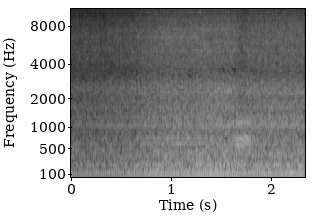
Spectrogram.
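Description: Truck engine running steadily, powering the hydraulic crane as it is worked from its control levers; the running noise grows a little louder about half a second in.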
